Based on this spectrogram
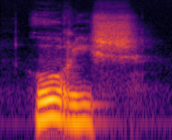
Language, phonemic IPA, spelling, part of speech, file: Dutch, /ˈhuris/, hoeri's, noun, Nl-hoeri's.ogg
- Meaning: plural of hoeri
